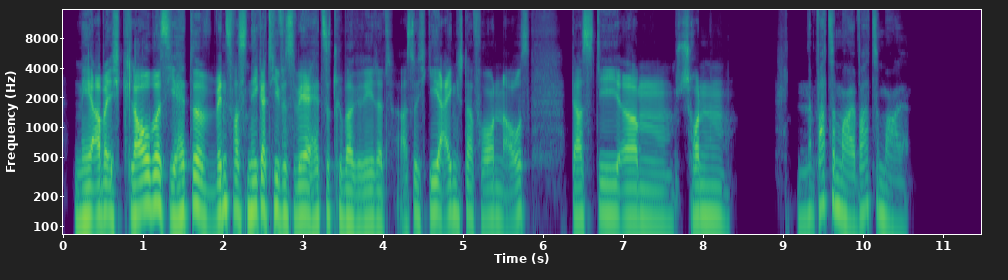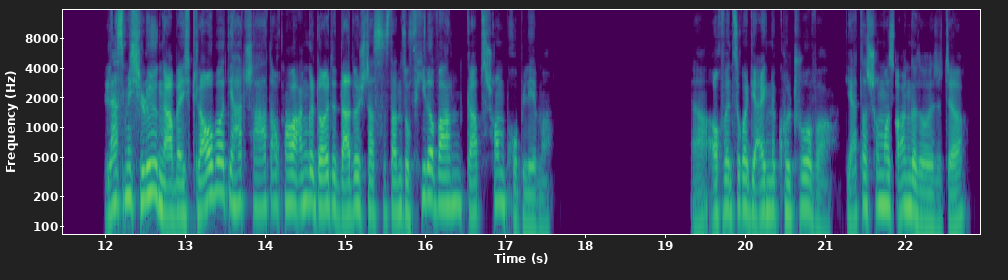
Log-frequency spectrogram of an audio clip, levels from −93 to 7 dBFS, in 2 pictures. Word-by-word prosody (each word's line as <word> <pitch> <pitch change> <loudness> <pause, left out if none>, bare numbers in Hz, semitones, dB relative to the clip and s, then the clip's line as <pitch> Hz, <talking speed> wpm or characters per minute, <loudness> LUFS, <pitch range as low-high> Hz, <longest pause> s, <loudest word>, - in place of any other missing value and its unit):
Ne, 120 +2 +4
aber 130 +2 +7
ich 125 - 0
glaube, 155 +5 +8
sie 125 -3 +4
hätte, 135 -4 +4
wenn's 155 +4 +5
was 145 -1 +3
Negatives 145 -2 +3
wäre, 130 -1 +7
hätte 125 +2 0
sie 135 - -4
drüber 120 -4 +1
geredet. 110 +1 -4
Also 100 +5 -6
ich 125 - -7
gehe 140 +1 +2
eigentlich 130 -1 0
davon 120 -2 -4
aus, 135 +7 -5 0.5
dass 125 0 +1
die, 130 -1 -2
ähm, 115 -2 +1
schon 125 -3 -2 0.9
'n 120 +3 -10
warte 175 +4 -1
mal 120 -8 -1
warte 140 +2 -6
mal 95 -8 -9 1.4
lass 170 +6 0
mich 195 -2 -1
lügen 200 -4 +1
aber 130 +1 +1
ich 130 0 -6
glaube 200 +10 0
die 185 -5 -5
hat 175 +1 -6
sch 175 -3 -8
hat 155 +2 -7
auch 165 -1 -10
mal 170 0 +1
angedeutet 160 -2 -2
dadurch 140 +4 -1
dass 140 -1 -5
es 130 - -9
dann 140 +1 -5
so 140 - -4
viele 190 +7 -4
waren 165 0 -2
gab's 140 -1 -7
schon 175 -1 -6
Probleme. 100 - -12 1.7
Ja - - -12
auch 130 +1 -6
wenn's 145 -2 -5
sogar 155 -1 -3
die 140 0 -4
eigene 140 +1 -4
Kultur 140 +2 -5
war 95 -1 -14
die 115 - -9
hat 125 - -12
das 160 - -3
schon 170 0 -5
mal 165 - -1
so - - -7
angedeutet 110 -11 -5
ja. 110 +5 -7
135 Hz, 180 wpm, -22 LUFS, 120-155 Hz, 1.7 s, glaube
